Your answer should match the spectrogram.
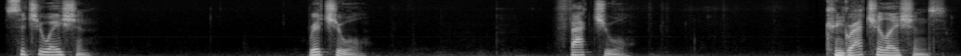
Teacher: When a word or syllable beginning with the sound U follows the sound T, a CH sound is formed.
